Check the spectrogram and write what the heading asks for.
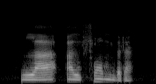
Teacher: nesta palavra a tônica Não é a primeira sílaba mas sim a segunda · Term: sílaba tônica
